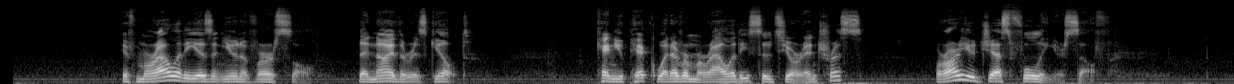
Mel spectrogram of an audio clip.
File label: Voiceover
